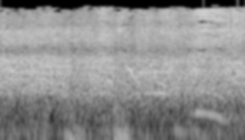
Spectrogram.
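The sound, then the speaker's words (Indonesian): A crowd claps steadily in a mosque, a dense, continuous patter of applause with scattered voices calling out beneath it. “Eh, jangan tepuk tangan di masjid antum lah.”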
